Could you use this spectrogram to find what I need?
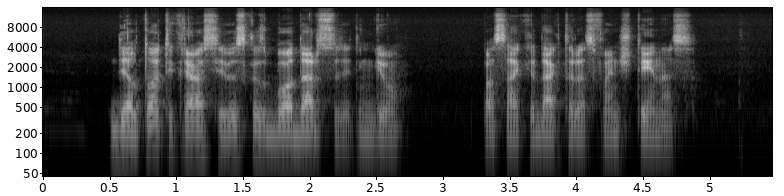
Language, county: Lithuanian, Kaunas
